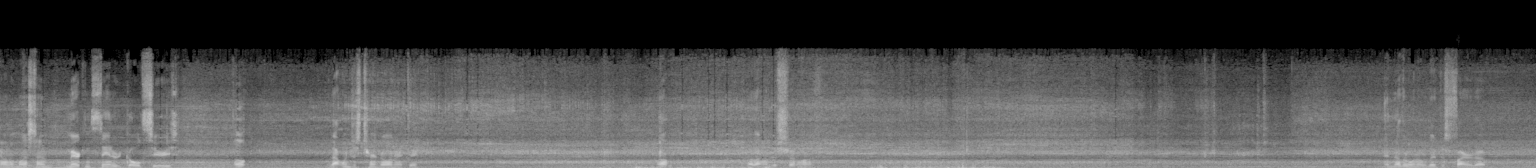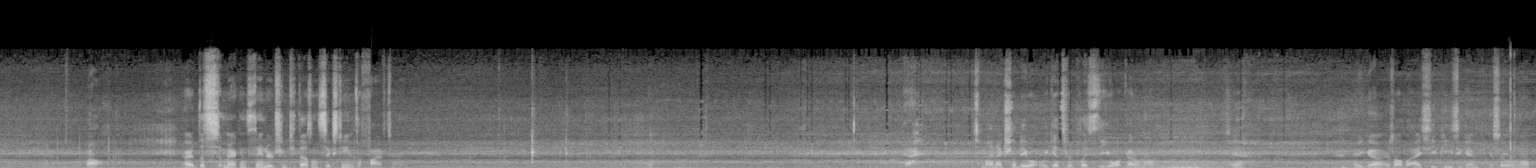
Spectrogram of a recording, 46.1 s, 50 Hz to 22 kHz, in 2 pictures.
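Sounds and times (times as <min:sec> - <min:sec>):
air conditioner units humming: 0:00.0 - 0:46.0
low rumbling: 0:00.0 - 0:46.0.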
